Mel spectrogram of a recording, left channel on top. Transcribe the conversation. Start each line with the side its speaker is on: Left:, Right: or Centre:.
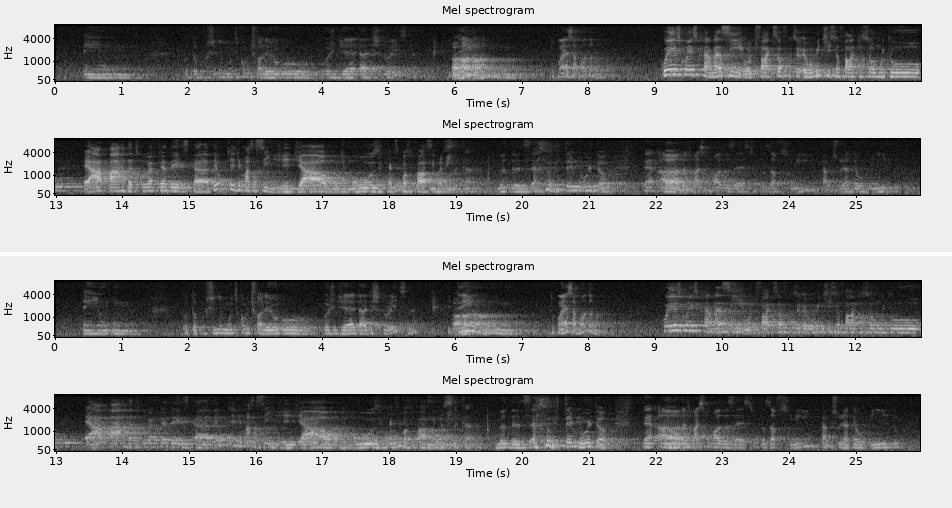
Right: tem um, um- eu tô curtindo muito, como eu te falei, o, o- hoje em dia é Dire Straits, né? E tem
Left: Aham, aham.
Right: um, um- tu conhece a banda ou não?
Left: Conheço, conheço, cara, mas assim, eu vou te falar que se eu, se eu, eu vou mentir se eu falar que sou muito é, a par da discografia deles, cara. Tem o que de massa assim, de, de álbum, de música,
Right: Oh,
Left: que você possa falar assim
Right: nossa,
Left: pra mim?
Right: cara. Meu Deus do céu. <laughs> Tem muito, ó. Tem- a-
Left: Ah,
Right: uma das mais famosas é Sultans of Swing, talvez tu já tenha ouvido.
